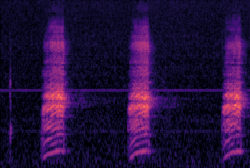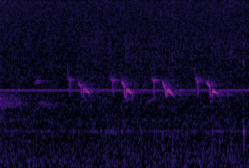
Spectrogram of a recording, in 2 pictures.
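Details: Mallard hen used in duck hunting to draw in other ducks, giving three loud nasal quacks about one second apart, followed by faint, thin chirping notes from small birds.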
